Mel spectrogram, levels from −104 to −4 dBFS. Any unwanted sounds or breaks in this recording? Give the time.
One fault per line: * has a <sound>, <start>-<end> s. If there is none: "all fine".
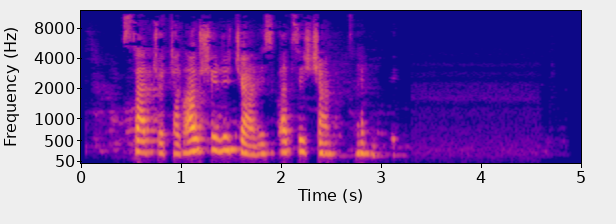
all fine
